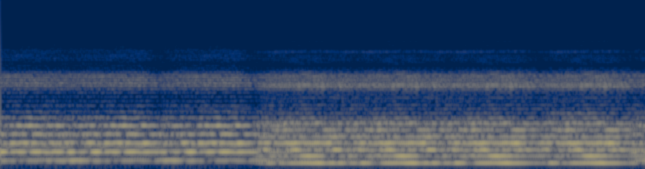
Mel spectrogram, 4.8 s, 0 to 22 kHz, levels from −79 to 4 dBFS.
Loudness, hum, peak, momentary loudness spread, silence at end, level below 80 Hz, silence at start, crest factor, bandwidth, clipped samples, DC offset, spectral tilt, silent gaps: -26 LUFS; none; -12 dBFS; 3 LU; 0 s; -70 dBFS; 0 s; 12 dB; 8 kHz; under 0.1%; under 0.1%; -7.5 dB/octave; none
